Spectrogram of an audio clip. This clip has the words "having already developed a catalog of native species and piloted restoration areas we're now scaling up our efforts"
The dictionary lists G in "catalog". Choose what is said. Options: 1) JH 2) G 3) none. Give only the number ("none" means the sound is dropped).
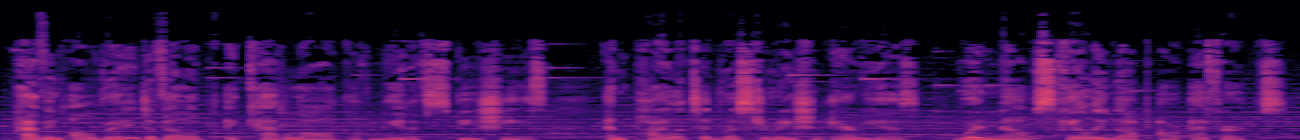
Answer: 2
